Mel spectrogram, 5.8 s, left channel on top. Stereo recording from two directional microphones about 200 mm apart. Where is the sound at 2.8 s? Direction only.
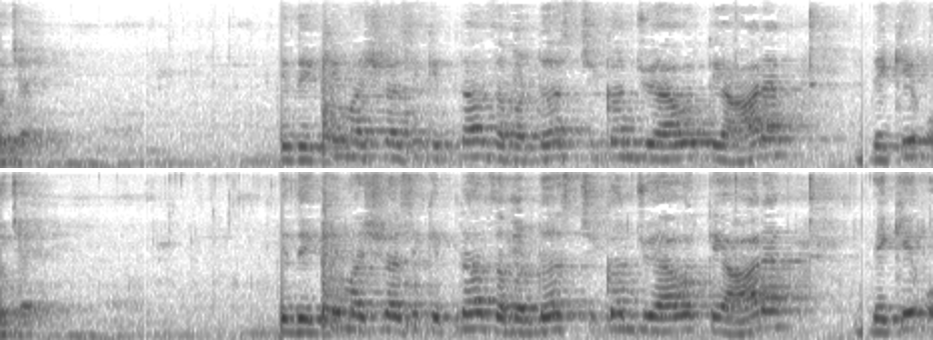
35° right (ahead or behind).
